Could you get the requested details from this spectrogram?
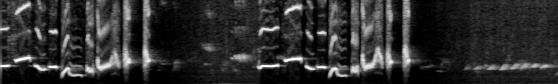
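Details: White-rumped shama song used as a lure for shamas that are reluctant to sing: two bursts of clear whistles mixed with quick rising slurs and sharp clicks, separated by a quiet gap, closing with a softer trilled whistle.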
